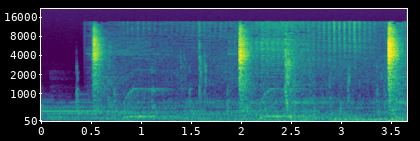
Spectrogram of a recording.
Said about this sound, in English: I heard it before I saw it. The sharp, steady clicking of metal against sidewalk. A machine. A jagged assortment of black metal shapes advanced towards us on spindly appendages.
